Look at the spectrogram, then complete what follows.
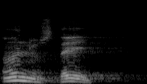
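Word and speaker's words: Agnus Dei: desses apostolados é o Agnus Day anus Day né a pronúncia mais correta pronúncia correta em latim anus Day do caríssimo Carlos Martins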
